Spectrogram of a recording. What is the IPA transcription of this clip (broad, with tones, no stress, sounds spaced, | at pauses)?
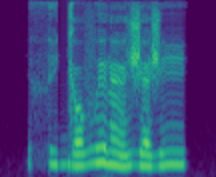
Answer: θ i̤˧ ɡʲ ɔ˩˧ v ɪ˥˨ ɾ ɛ̃˧˩˧ ʒ ɛ˧ ʒ i˥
